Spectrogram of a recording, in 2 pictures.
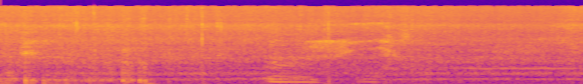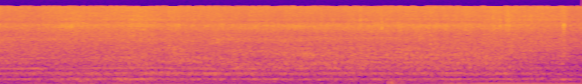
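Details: Honey bees handled during beekeeping: a steady low droning hum with a few even overtones, holding level throughout, after some brief knocks and rustling handling noises near the start.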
